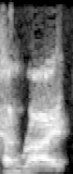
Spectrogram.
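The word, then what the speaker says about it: Henri: figure who ed has introduced us to robert henry and for those in the know that is how you pronounce that surname that looks like it should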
